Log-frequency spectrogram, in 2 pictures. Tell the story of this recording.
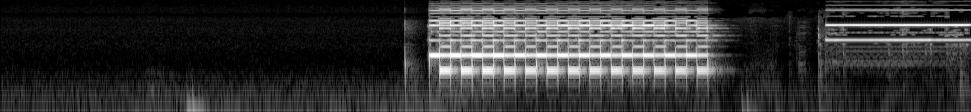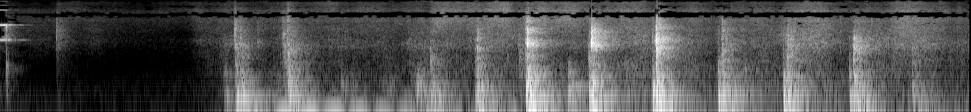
The doorbell rang, and I opened the door. The guest walked in.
